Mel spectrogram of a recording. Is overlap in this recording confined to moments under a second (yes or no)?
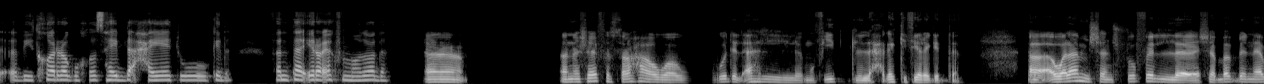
yes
